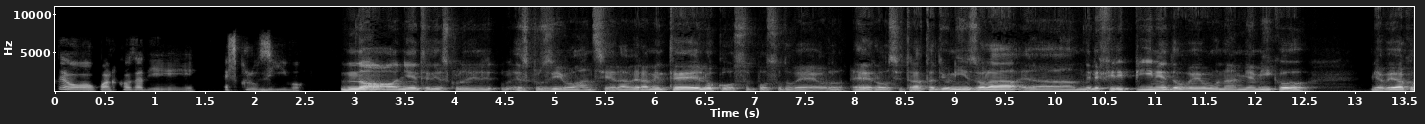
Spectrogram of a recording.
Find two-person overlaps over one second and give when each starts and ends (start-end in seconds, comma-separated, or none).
none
